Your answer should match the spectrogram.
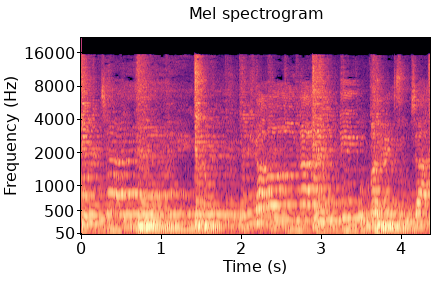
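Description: A boy singing while strumming chords on an acoustic guitar.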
